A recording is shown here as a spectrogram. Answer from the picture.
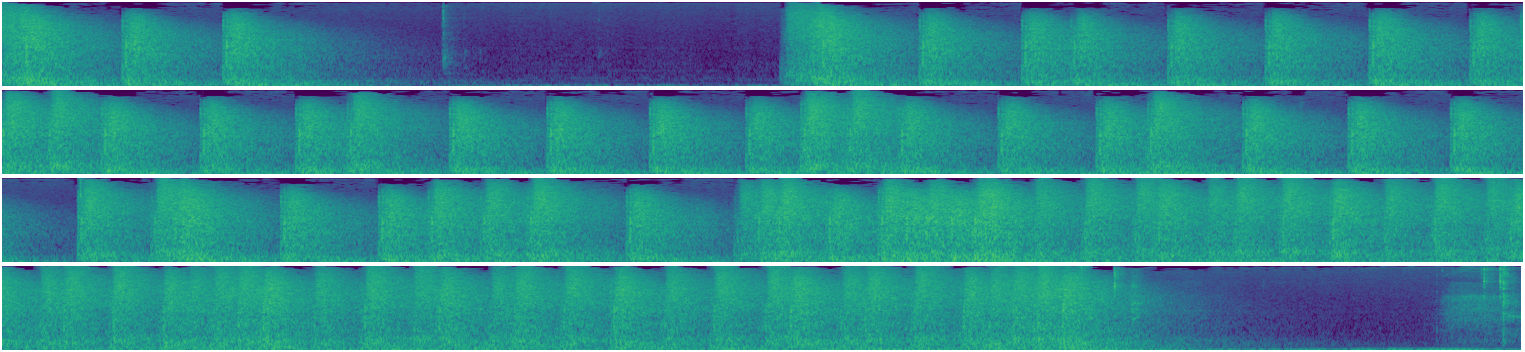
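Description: Deep toms, synth toms and snares from a drum resynthesizer playing a drum groove. Three hits open it, then after a short pause a dense, driving pattern runs from about four seconds in and fades out near the end.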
